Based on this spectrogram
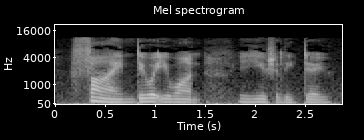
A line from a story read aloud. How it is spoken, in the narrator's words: he finished with a sigh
